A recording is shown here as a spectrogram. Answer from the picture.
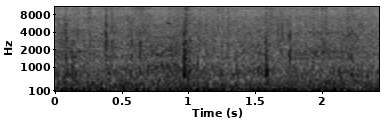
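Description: Horses walking on soft arena dirt: faint, irregular hoofbeats with light clicks over a low steady rumble.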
